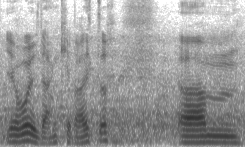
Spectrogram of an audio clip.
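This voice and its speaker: A man with an Austrian accent gives an informal technical presentation as a surveyor, speaking haltingly and holding back his dialect. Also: mid-range voice. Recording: loud background noise, live talk.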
